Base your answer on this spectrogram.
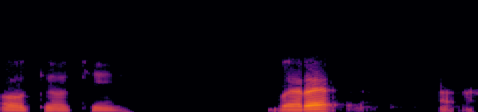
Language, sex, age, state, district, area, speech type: Malayalam, male, 18-30, Kerala, Kasaragod, rural, conversation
